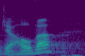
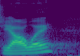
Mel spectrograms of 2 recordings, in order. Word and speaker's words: Yahweh: They originally pronounced it Jehovah, which a lot of y'all have heard. They've figured out now that it actually should be pronounced Yahweh.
